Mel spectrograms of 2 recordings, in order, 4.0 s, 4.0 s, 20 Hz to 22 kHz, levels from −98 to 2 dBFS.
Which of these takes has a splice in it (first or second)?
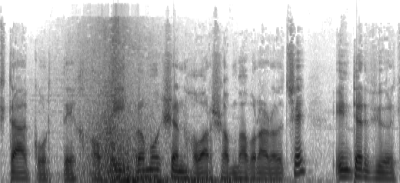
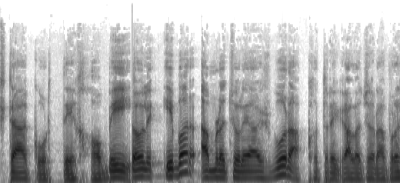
first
